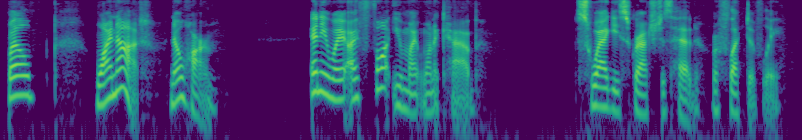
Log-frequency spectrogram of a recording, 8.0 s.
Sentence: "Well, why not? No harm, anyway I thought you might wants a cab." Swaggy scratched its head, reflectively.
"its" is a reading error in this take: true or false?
true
